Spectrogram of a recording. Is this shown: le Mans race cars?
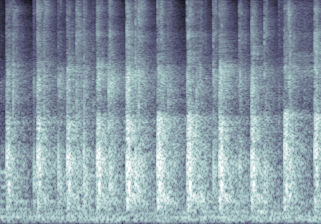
no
